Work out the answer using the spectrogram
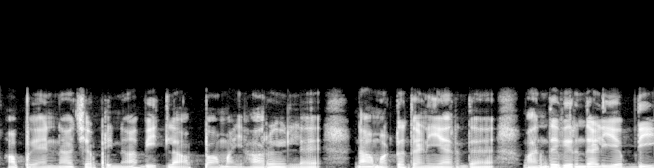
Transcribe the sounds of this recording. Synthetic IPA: ɐpːoːɛnːaːt͡ʃːɯɐpːɐɽɪnːa̰ːʋiːʈːɪlɐ̰ɐ̰pːaːmaːjaːɾʊ̃ɪlːɐ̰nãːmɐʈːʊ̃t̪ɐɳɪjaːɪɾɯnd̪ḛ̃ːʋɐnd̪ɐʋɪɾɯnd̪aːɭiɛpːɐɽi

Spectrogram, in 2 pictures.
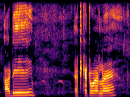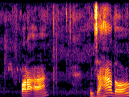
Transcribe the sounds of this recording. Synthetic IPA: əɖi | ɛʈkɛʈɔɽɛlɛ | paɽaʔa | d͡ʒaɦãd̪ɔ

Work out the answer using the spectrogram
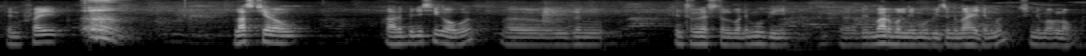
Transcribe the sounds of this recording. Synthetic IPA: enpʰɾaj | lastijɐɾaw | aɾɯbinisiɡawbɯ | zɯŋ | intʰeɾnesnalmanimubi | bimaɾbɐlnimubizɯŋnahajdɯŋmɯnsinemahɔlaw

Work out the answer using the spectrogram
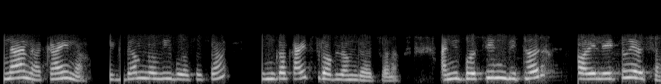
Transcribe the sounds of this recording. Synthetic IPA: nanakajna | ekd̪əmnəʋĩbəssa | t̪umkakaɦit͡spɾɔbləmd͡zʱat͡səna̰ | añibəsiːnbʱiʈ̪ʰəɾ | hɔjleʈujesa

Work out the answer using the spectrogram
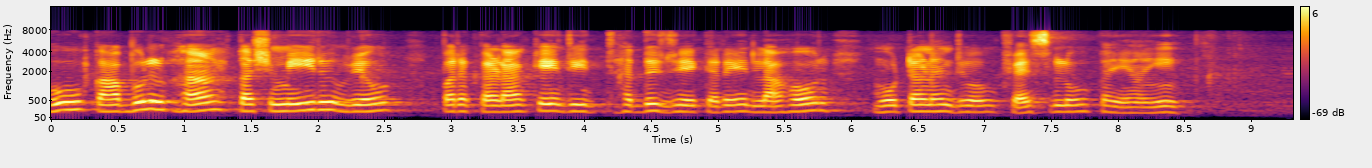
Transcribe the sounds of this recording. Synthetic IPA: ɦuːkaːbʊlkʰãkɐʃmiːɾʋijo | pɐɾkɐɽaːked͡ʑiːɐd̪̆d͡ʑeːkɐɾelaːɦɔːɾ | moːʈəɽ̃əd͡ʑoːfɛːslokɐeaːɦĩː

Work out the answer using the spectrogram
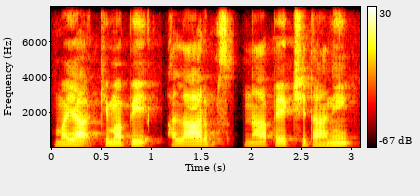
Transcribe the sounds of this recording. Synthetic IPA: mɐjaːkimɐpiɐlaːɾmsnaːpeːkt͡ʃʰit̪aːni

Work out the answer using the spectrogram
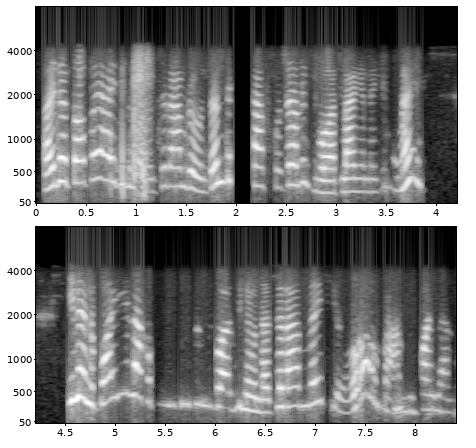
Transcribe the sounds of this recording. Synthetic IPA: ɦʌjnʌt̪ʌpaj̃ajd̪inubʱʌnant͡sʰʌ̃ɾamroɦunt͡sʰʌnt̪essapʰkot͡sʌ̃j̃ʌlik̚bʱʌɾlaɡenʌkibʌlaj | kinʌnipʌjlakopʌitit̪umiɡʌrd̪inuɦund̪at͡sʰʌ̃ɾamrʌjt̪ʰijoɦomʌɦamlepʌilak

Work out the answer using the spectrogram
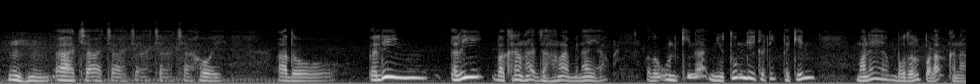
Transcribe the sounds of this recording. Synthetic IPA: hũɦ̩at͡ʃʰaʔat͡ʃʰat͡ʃʰat͡ʃʰat͡ʃʰahɔj | ad̪ɔ | əliɲ | əliɲbakʰɾanaʔd͡ʒaɦanaʔmɛnajaː | d̪ɔunkinaʔɲut̪umɡɛkəʈiʔ̚t̪ɛkin | manɛbɔd̪ɔlpaɽaʔkana

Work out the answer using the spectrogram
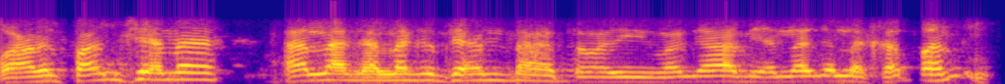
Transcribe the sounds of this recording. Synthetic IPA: aɽ̃ẽpʰɐ̃ŋkʃən | ɐləɡɐləɡt̪ʰiənɪt̪ʰãːt̪ɐʋaɾiʋɐɡabiɐləɡɐləɡkʰɐpəni

